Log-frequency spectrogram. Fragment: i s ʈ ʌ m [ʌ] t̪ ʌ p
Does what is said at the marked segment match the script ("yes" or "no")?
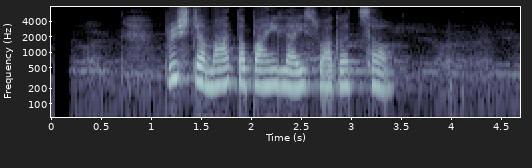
no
